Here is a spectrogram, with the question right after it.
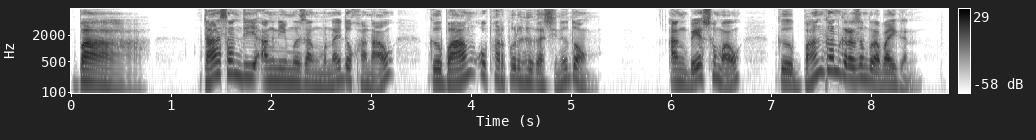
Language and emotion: Bodo, surprised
